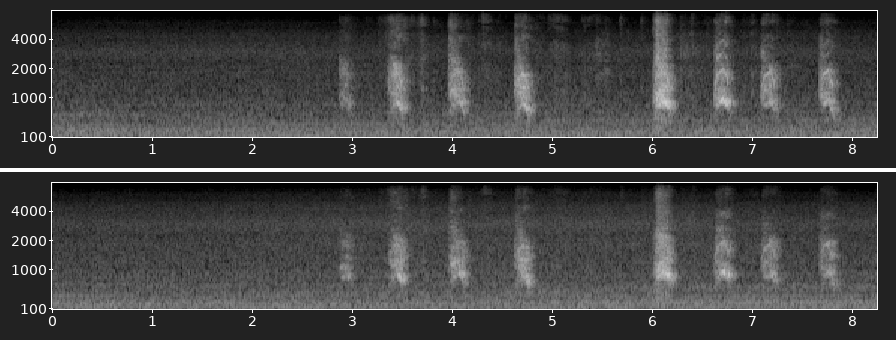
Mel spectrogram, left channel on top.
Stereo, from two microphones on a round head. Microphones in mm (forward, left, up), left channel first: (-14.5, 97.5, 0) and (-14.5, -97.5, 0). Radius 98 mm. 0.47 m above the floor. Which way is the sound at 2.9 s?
45° left (ahead or behind).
